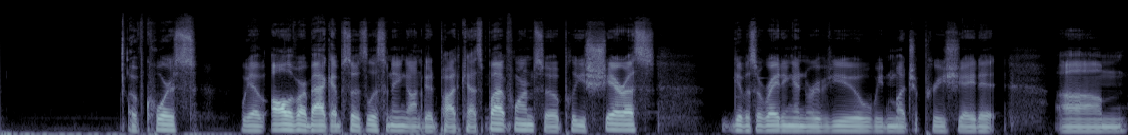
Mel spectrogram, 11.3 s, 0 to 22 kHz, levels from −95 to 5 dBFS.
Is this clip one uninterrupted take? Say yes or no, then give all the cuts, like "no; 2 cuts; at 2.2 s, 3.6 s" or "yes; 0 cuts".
no; 2 cuts; at 2.3 s, 4.2 s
